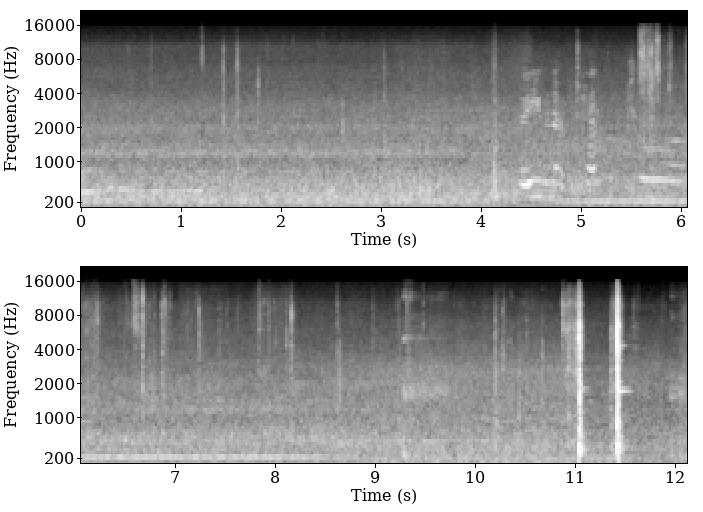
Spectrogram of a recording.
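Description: Steady running noise of a passenger train heard from inside a compartment, with a faint steady hum through the middle and scattered light clicks. Two sharp, loud clicks near the end.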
